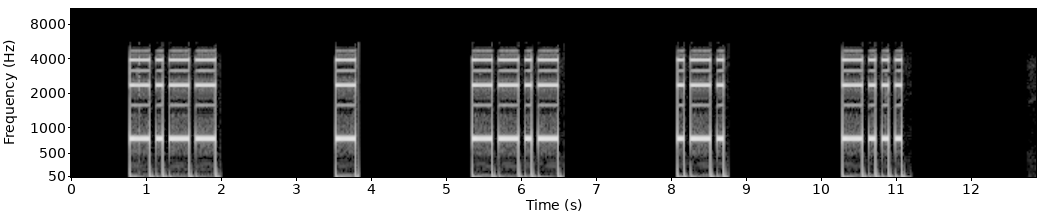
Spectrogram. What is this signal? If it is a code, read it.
Morse code, heard as a keyed tone, about 14 wpm, 780 Hz. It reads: Y T Q R B
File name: Code Quick / AudioDownld1 / Seg74-Day8-Pract 1234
